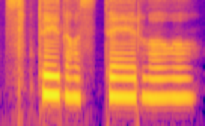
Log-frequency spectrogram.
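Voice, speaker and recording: A solo animation creator and streamer, a woman with a slightly high voice, talks slowly in a close, dry recording with no echo. Her tone is monotone and mellow as she casually thinks aloud while working, murmuring hesitantly to herself and adding polite asides for viewers.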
